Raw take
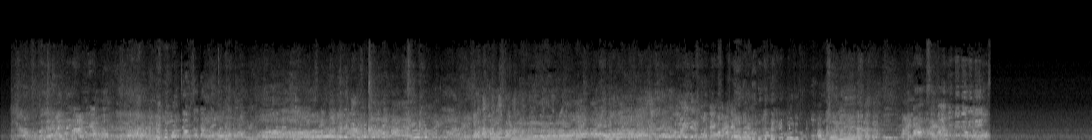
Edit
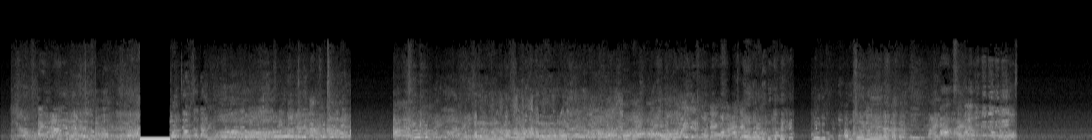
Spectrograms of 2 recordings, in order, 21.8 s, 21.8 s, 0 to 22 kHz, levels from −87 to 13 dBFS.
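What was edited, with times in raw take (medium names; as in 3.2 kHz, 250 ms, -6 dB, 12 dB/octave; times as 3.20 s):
0.75–1.90 s: reverse
2.79–3.39 s: bleep 275 Hz -11 dBFS
4.14–4.97 s: delete
5.71–6.28 s: reverse
7.84 s: insert room tone 0.84 s
9.52–10.76 s: reverse
11.32–12.43 s: swap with 13.06–13.55 s
14.25–14.62 s: stretch 1.5×
15.68 s: insert room tone 0.34 s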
